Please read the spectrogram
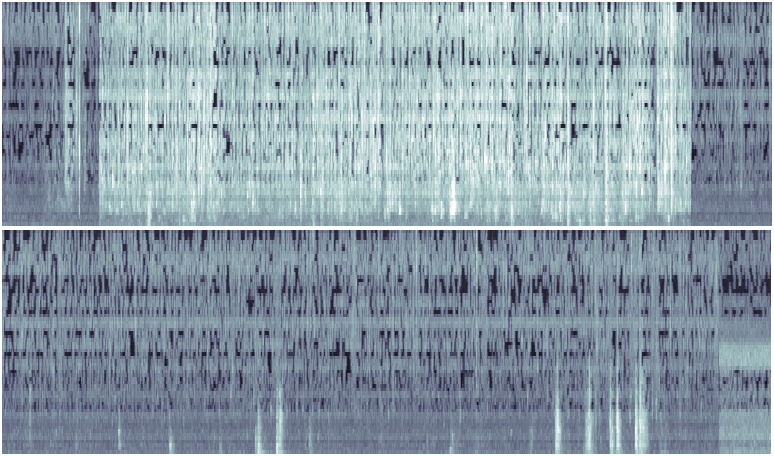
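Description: Water running and splashing for about twelve seconds, starting and stopping abruptly. Afterwards a few light knocks near the end.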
